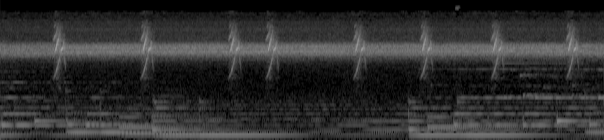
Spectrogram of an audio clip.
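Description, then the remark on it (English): A male long-billed hermit hummingbird, calling from his perch in a forest at the start of a courtship ritual to find a mate, gives a steady series of thin, high chirps, evenly spaced and repeated over and over, set against a sustained high hum and soft, low background music. “From his perch, he begins a courtship ritual that starts with a series of chirps.”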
